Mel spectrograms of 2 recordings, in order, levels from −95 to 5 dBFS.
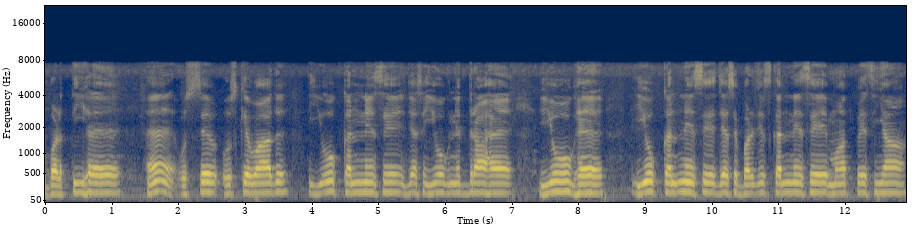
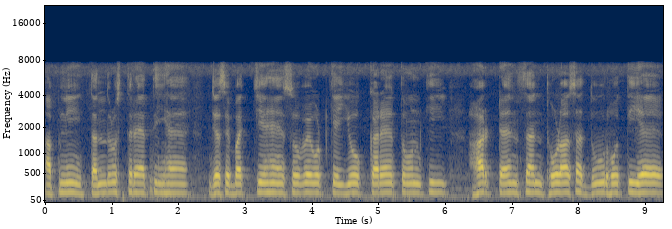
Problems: constant background noise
